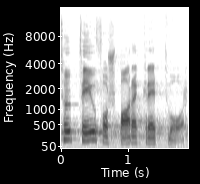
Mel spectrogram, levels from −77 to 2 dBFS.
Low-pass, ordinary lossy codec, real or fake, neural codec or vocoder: 14.4 kHz; none; fake; vocoder, 48 kHz, 128 mel bands, Vocos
